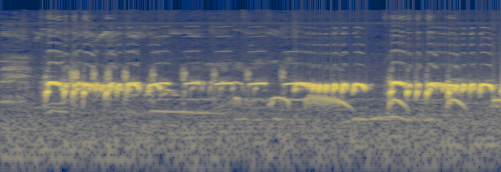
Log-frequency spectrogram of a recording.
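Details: Zebra dove song used to lure and train local doves: lively runs of short, ringing coos repeated in quick succession, joined by softer lower curving notes underneath.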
